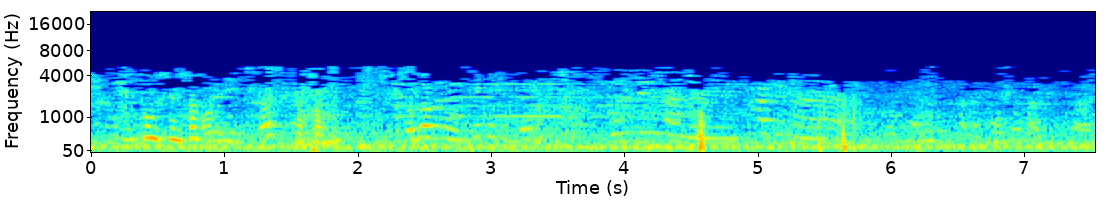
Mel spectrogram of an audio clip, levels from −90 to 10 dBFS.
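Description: From start to finish, nothing above 5.2 kHz, with watery, swirling smear that a plain low-pass lacks, likely MP3 compression at a very low bitrate near 16 kbps.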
